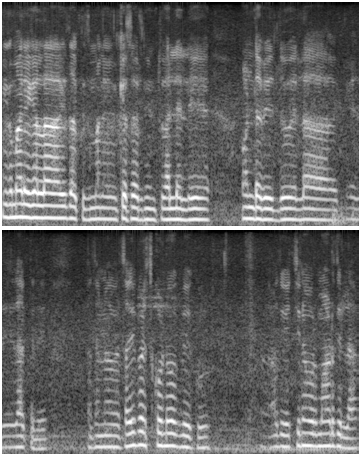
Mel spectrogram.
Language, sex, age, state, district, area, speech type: Kannada, male, 30-45, Karnataka, Udupi, rural, spontaneous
